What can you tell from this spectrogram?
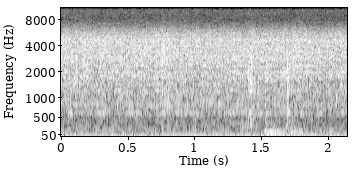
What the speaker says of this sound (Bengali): আমার তেলটা গরম হয়ে গেছে, আমি এখন চুনা মাছকে এখানে ছাড়িয়ে ভাজে নেব।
